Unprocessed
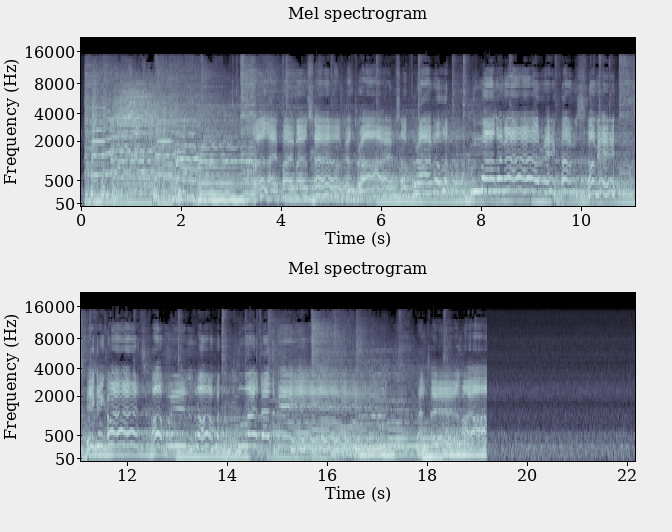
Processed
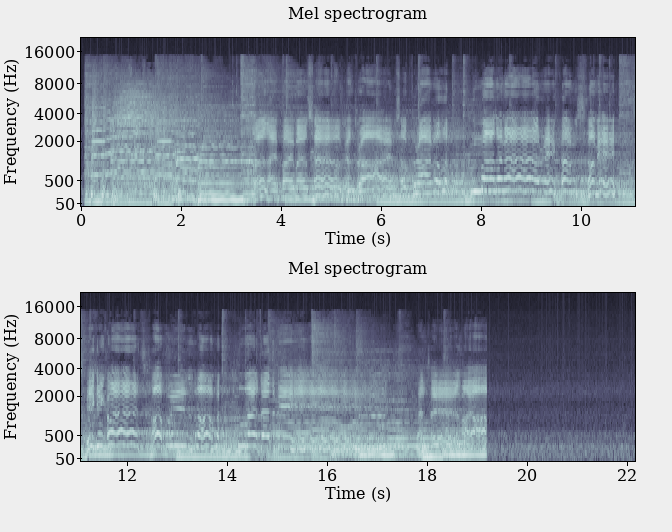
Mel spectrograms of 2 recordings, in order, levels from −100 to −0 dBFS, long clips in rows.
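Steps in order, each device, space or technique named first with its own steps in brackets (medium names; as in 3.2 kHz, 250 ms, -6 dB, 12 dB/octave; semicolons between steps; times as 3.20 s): vinyl LP (crackle 34 per s -34 dBFS; pink noise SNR 35 dB)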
